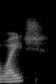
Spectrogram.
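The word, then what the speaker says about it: Wyche: any thoughts on the famous sam weich is it white how do you say it yeah that's how you say it public address i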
